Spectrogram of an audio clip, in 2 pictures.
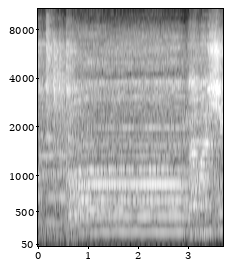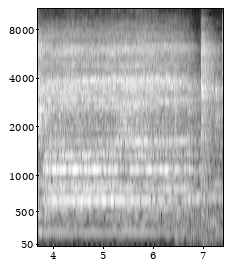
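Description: Music track in which a singer holds two long sung notes, the first from about a second in and the second from about three seconds in. The percussion drops out under the held notes and comes back near the end.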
